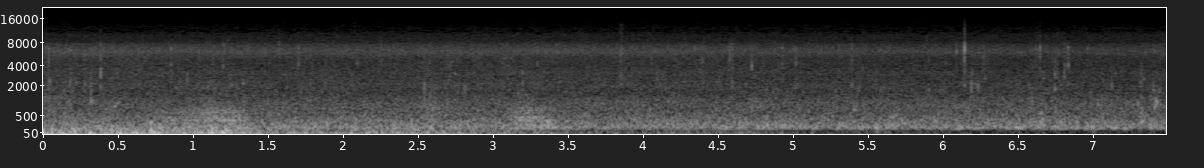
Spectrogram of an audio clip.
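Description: Water laps gently against a kayak's hull.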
